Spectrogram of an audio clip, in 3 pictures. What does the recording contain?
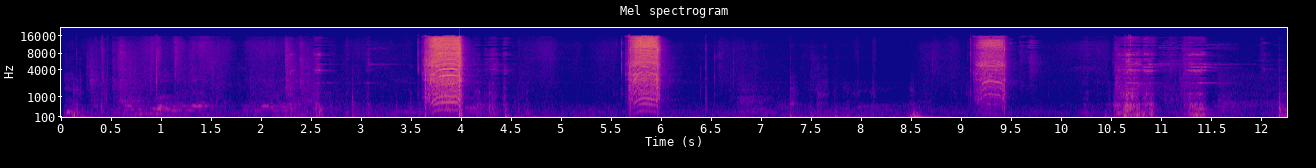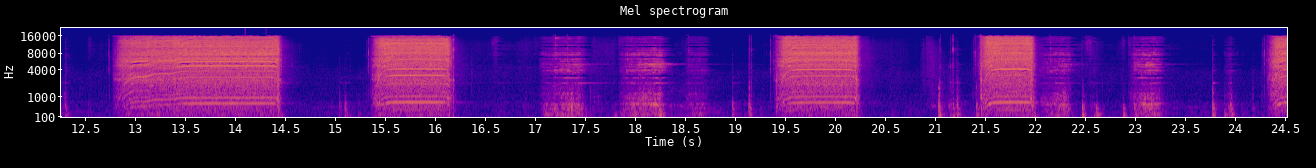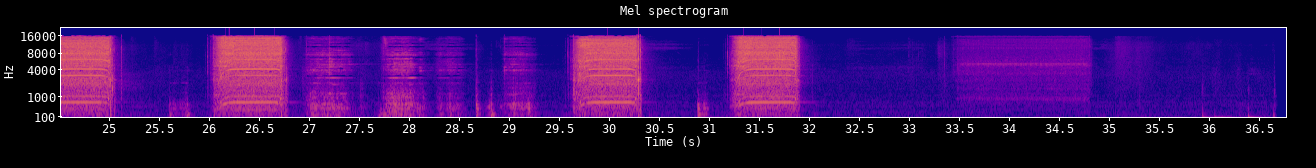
Electric Screwdriver Drilling Metal
Finishing drilled holes with electric screwdriver
Please check up my commercial portfolio.
Your visits and listens will cheer me up!
Thank you.
drill, drilling, electric, electronic, field-recordings, hole, metal, screwdriver, tools, workshop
